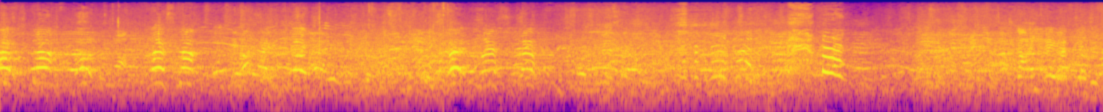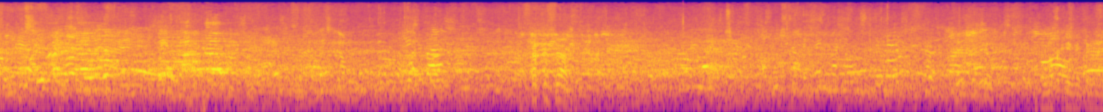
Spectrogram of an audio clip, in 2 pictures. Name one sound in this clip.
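A large outdoor crowd of men and women chatters and shouts all around, close by.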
